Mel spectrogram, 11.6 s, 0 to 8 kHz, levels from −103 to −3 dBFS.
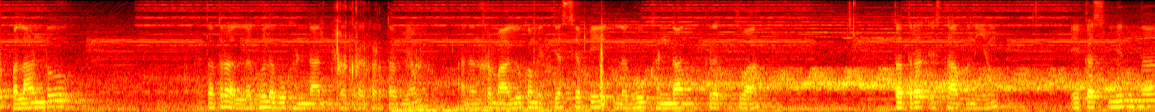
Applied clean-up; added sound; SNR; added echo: none; Chewing, mastication + Alarm; 12 dB; none.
